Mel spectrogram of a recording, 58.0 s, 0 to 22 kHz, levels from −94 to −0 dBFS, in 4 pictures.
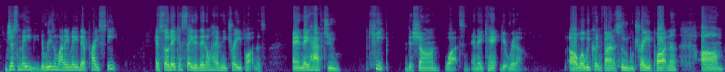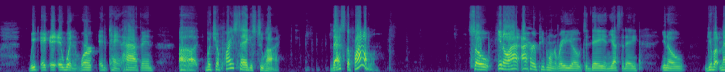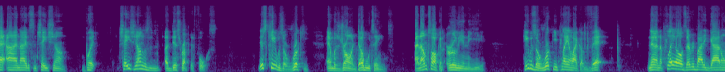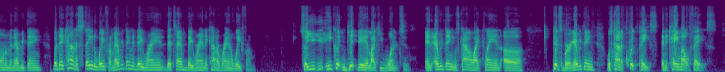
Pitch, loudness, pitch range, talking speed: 130 Hz, -23 LUFS, 115-150 Hz, 190 wpm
